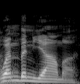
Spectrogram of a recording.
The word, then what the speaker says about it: Wembanyama: Yeah, I don't think anyone has come in outside of Wembanyama. Did I say it right? Victor Wembanyama. – Wembanyama.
